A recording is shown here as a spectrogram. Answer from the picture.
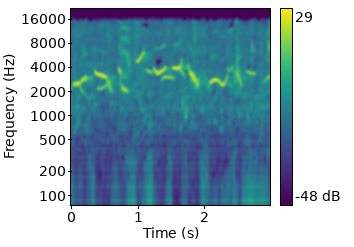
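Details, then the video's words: Oriental magpie-robin (kacer) in full 'gacor' song, played to provoke lazy birds into singing: quick run of bright whistled phrases that sweep up and down, some slurred and twisting, packed closely with brief gaps. "TERAPI PANCINGAN SEMUA JENIS KACER AGAR CEPAT GACOR, ,YANG MALAS BUNYI LANGSUNG GACOR"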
